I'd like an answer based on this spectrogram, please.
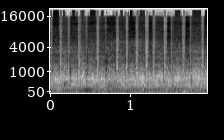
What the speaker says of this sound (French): On peut aussi frotter avec l'effaceur magique.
